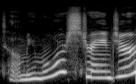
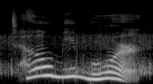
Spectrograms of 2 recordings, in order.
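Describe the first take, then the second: First: Said in the usual way. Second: Slow, drawn-out, savoring Tell me more. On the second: Acted. Reporter savoring a scoop from the caller, slow and drawn out.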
